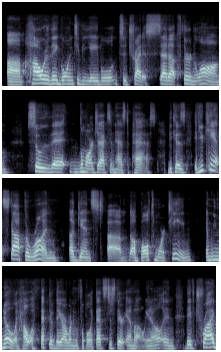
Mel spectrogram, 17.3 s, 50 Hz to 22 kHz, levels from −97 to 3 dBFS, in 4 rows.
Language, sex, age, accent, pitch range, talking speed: English, male, 30-49, American, 140-175 Hz, 190 wpm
